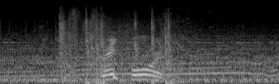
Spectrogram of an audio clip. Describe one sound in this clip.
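Car tyres screech in a short skid.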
